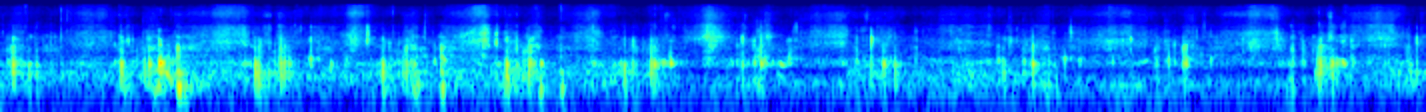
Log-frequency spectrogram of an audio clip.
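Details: Male English cream golden retriever cleaning his tongue and breath on an Orapup brush smeared with peanut butter, taped down to tile; rapid moist slurping and clicking licks, dense and continuous, indoors.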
